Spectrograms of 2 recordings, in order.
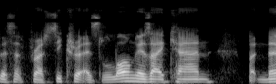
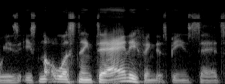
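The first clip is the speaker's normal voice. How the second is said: ordinary delivery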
